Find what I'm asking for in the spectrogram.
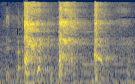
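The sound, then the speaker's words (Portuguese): A young girl coughs three times, the sharp bursts evenly spaced and each loud and rough, with no talking between them. “eu tô com tosse”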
